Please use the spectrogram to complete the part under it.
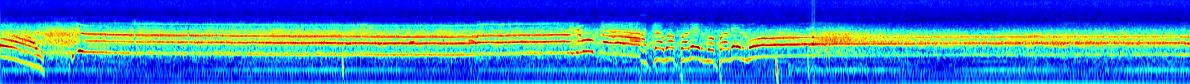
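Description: A large stadium crowd sings and chants.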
